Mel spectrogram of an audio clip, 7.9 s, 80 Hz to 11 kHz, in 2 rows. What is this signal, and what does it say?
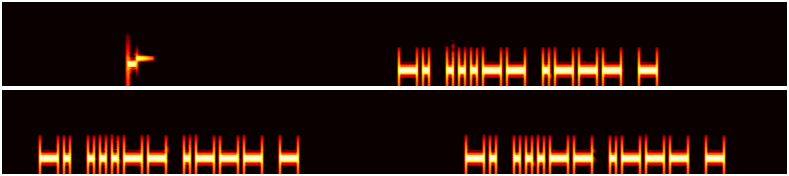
Morse code, heard as a keyed tone, about 40 wpm, 700 Hz. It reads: N3JT N3JT N3JT
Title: Easy Call Signs Repeated 3x - 40wpm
